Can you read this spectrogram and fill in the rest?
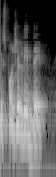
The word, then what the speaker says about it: Spongilidae: Existe um grupo da família Spongilidae, Spongilidae, que escreve dai com a e no final, Spongilidae. Então a gente pronuncia Spongilidae.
